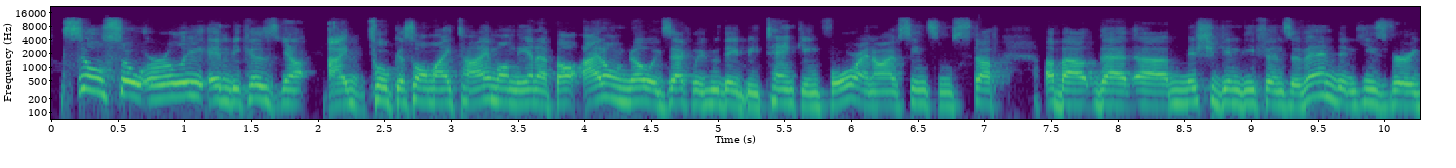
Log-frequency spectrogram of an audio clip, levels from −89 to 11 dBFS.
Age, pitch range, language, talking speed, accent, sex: 20-39, 160-205 Hz, English, 230 wpm, American, male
